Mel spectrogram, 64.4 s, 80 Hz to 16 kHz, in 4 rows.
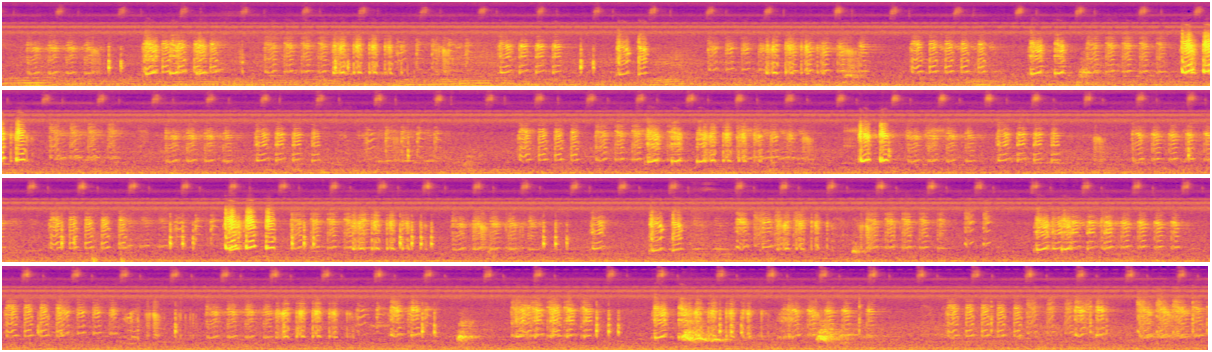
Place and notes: {"title": "Taomi Ln., Puli Township - Small ecological pool", "date": "2015-08-10 22:43:00", "description": "Frogs chirping, Insects called, Small ecological pool, Dogs barking", "latitude": "23.94", "longitude": "120.94", "altitude": "463", "timezone": "Asia/Taipei"}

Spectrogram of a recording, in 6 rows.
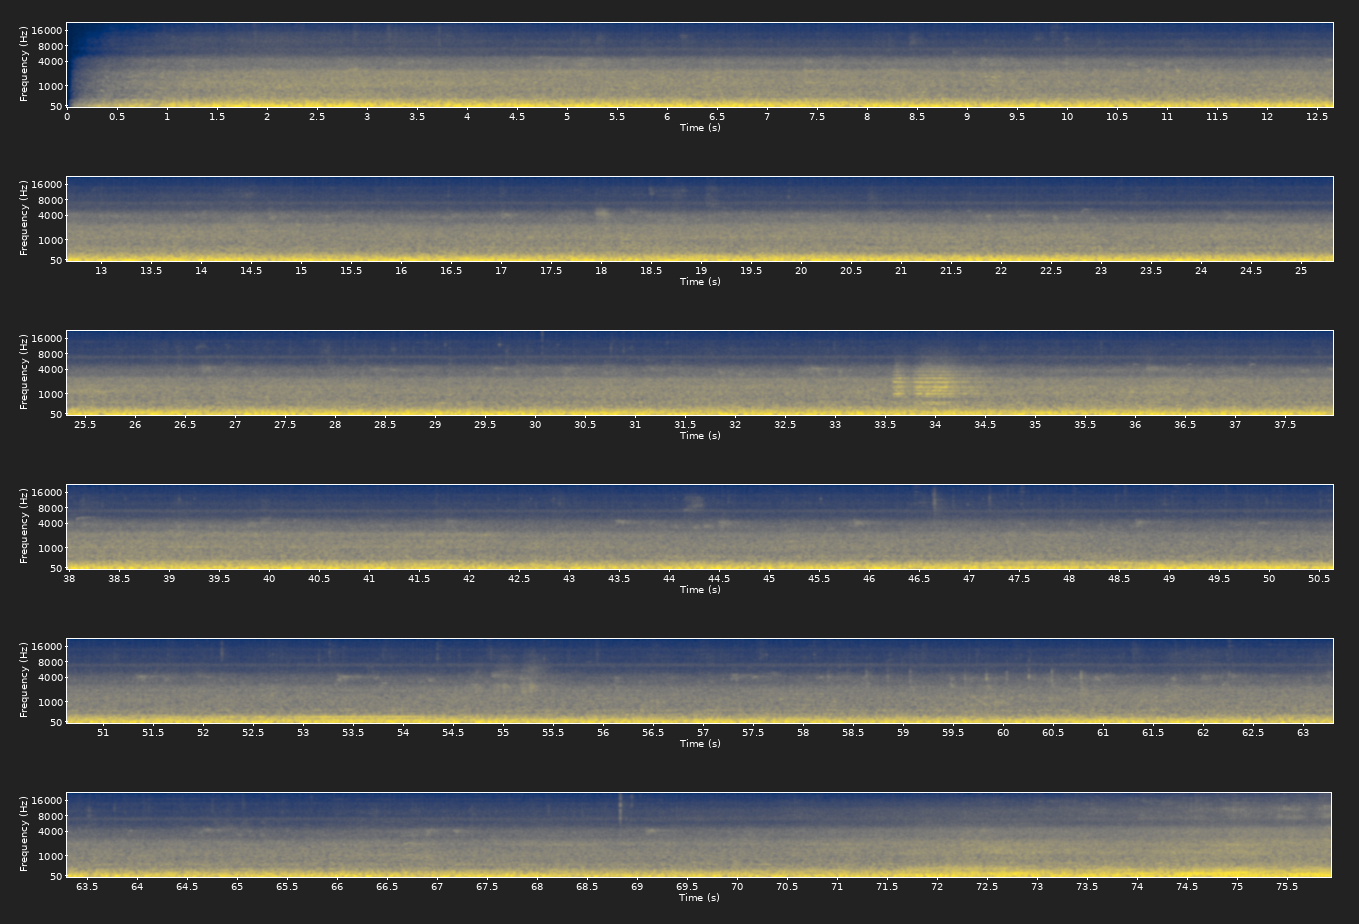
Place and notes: {"title": "Yuan Ze University, Taoyuan County - Environmental sounds", "date": "2013-12-09 15:58:00", "description": "Sitting under a tree, Environmental sounds, Traffic Sound, Binaural recording, Zoom H6+ Soundman OKM II", "latitude": "24.97", "longitude": "121.26", "altitude": "123", "timezone": "Asia/Taipei"}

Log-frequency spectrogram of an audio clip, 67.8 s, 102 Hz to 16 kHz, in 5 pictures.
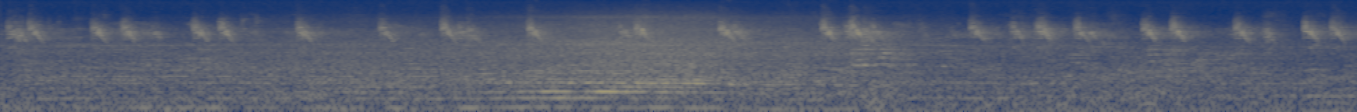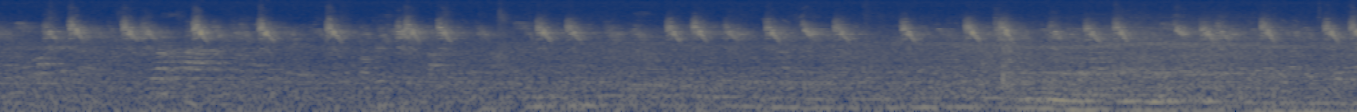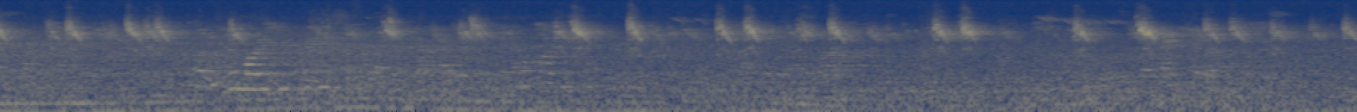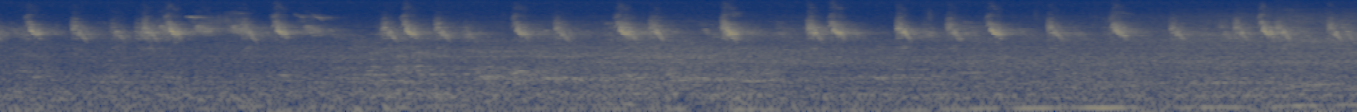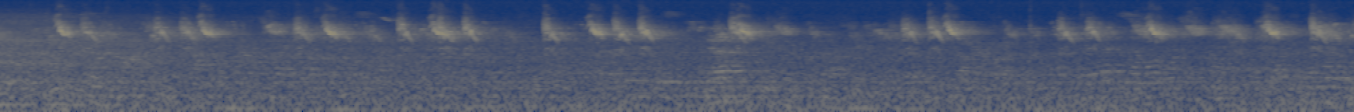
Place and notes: {"title": "Rue de Périgord, Toulouse, France - in the library courtyard", "date": "2022-06-11 14:32:00", "description": "atmosphere, bird, people walk, bells\nCaptation : ZoomH6", "latitude": "43.61", "longitude": "1.44", "altitude": "149", "timezone": "Europe/Paris"}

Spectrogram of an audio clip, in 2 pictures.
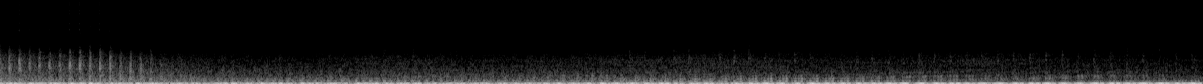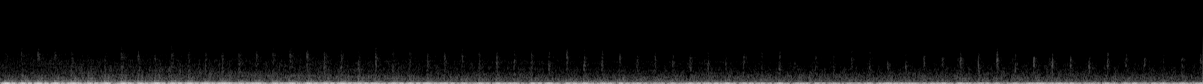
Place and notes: {"title": "Silverstone Circuit, Towcester, UK - 250cc mbikes slowed down ...", "date": "2017-08-25 13:45:00", "description": "British Motorcycle Grand Prix ... recorder has the options to scrub the speed of the track ... these are 250cc singles at 1/8x ...", "latitude": "52.07", "longitude": "-1.01", "altitude": "158", "timezone": "Europe/London"}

